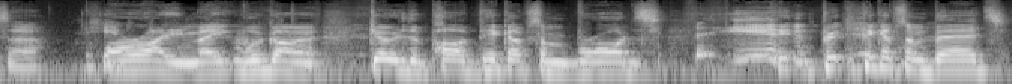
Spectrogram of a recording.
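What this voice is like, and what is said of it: Basic put-on British accent. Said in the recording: “What kind of British accent is it? ... your basic ... if you do that accent”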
